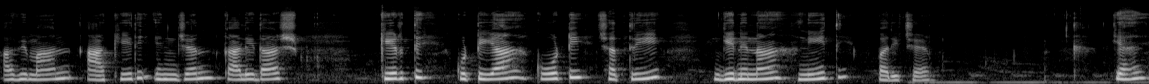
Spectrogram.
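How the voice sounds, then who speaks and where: A woman teacher giving an exam-prep spelling lesson, slowly reading out word lists and pausing to ask her students rhetorical questions. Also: sits high. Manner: slow, deliberate reading of word lists with brief explanations.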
